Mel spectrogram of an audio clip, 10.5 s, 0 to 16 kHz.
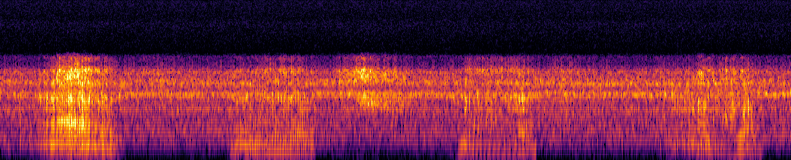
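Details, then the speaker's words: A sleeping female snoring so loudly it could be heard from the front porch over the air conditioner: heavy, rattling snores on breathing in, roughly 20 a minute, over steady room hum. "No, she's snoring. Hope you can see me. Check it out. It's so loud, I was able to hear it out there on the front porch area."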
